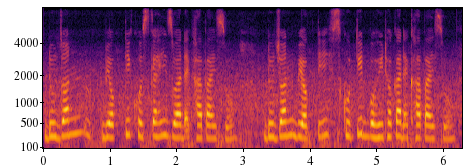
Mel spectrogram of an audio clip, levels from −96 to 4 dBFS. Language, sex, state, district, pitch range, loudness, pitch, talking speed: Assamese, female, Assam, Sonitpur, 235-270 Hz, -17 LUFS, 255 Hz, 135 wpm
